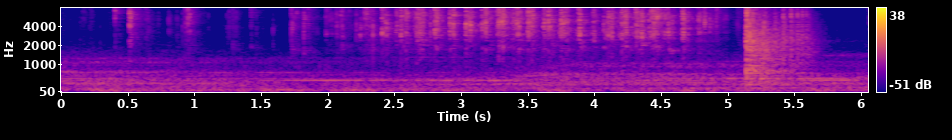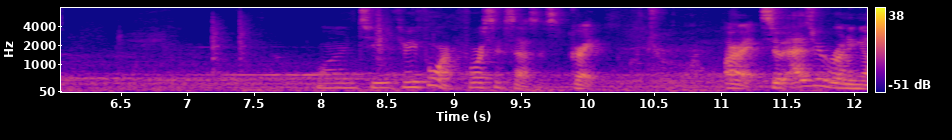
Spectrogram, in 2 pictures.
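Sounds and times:
dice shaken in a hand and thrown: 0.2s - 5.7s
speech: 8.4s - 10.2s, 11.0s - 12.0s.

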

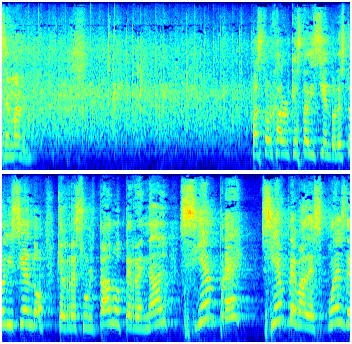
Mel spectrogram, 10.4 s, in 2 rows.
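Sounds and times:
speech: 0.0s - 0.6s, 3.8s - 10.4s
audience applause: 0.0s - 4.1s.

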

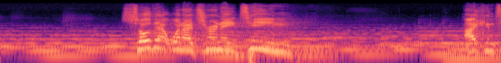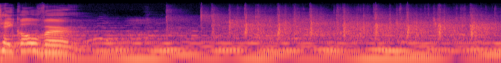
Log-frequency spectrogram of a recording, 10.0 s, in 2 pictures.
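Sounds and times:
speech: 1.2s - 3.0s, 4.6s - 5.8s
audience clapping: 6.6s - 10.0s.

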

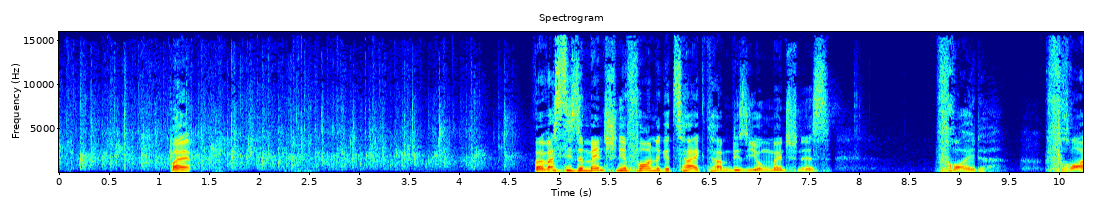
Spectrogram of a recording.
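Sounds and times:
audience applause: 0.0s - 4.7s
speech: 1.1s - 1.4s, 4.8s - 7.8s, 8.9s - 9.5s, 10.1s - 10.2s.

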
